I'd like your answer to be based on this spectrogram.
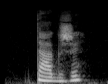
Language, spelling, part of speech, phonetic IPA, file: Russian, также, adverb, [ˈtaɡʐɨ], Ru-также.ogg
- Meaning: 1. also, too, as well, likewise 2. either, neither, nor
